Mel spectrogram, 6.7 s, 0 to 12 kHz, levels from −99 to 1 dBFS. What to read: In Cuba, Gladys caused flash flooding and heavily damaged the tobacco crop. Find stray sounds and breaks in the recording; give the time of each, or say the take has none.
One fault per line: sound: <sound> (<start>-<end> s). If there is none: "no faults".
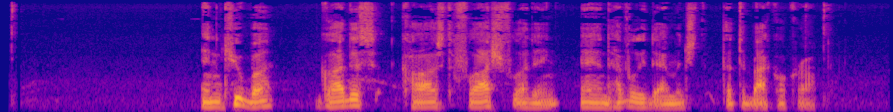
no faults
